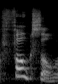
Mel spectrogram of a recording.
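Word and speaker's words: forecastle: stuff amazes me um the thing that looks like four castle is like foxel right yes people who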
